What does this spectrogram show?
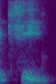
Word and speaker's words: qi: 12 primary key channels this is spelled qi or key rivers and eight vessels or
